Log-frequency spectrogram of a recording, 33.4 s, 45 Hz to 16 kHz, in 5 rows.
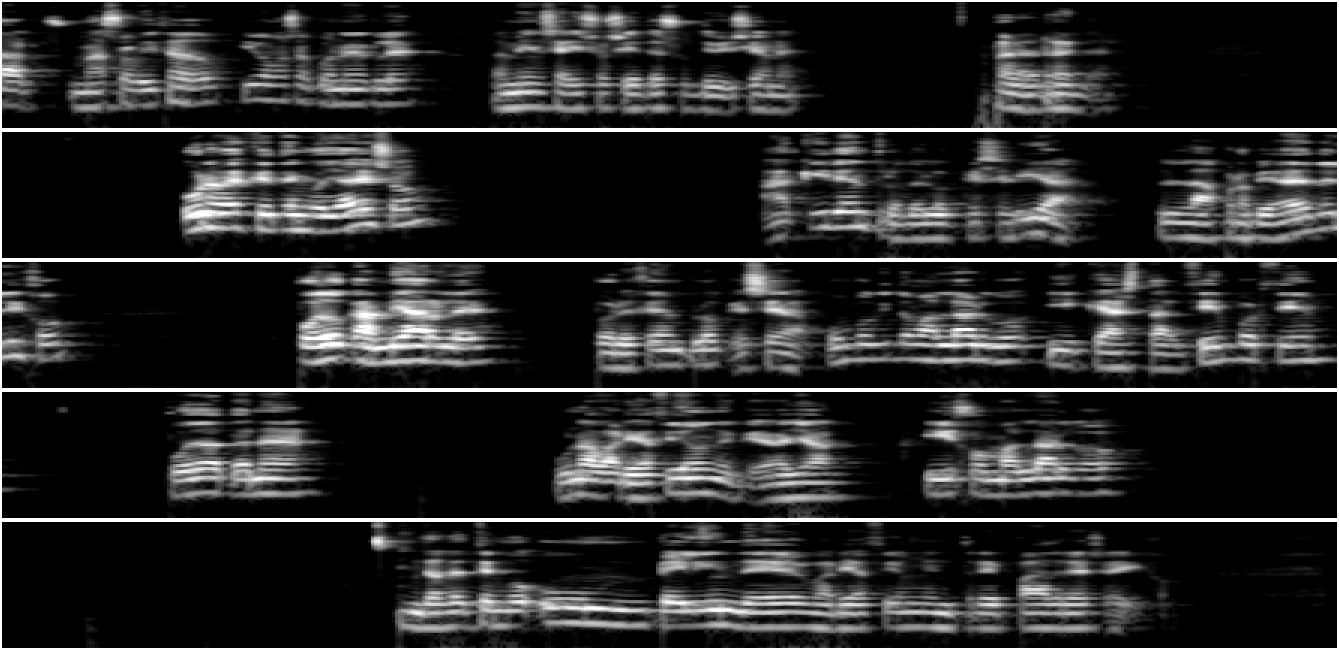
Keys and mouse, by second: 1.2-5.8 drag, 5.8-15.9 shift+middle drag, 15.9-24.2 drag, 24.2-27.2 ctrl+middle drag, 27.2-33.3 drag.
